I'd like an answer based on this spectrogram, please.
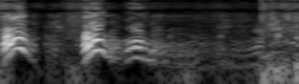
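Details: A sleeping Finnish Lapphund, dreaming, gives two short, sharp, rising-then-falling yips in quick succession, then quieter muffled whines as a soft rustle follows.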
